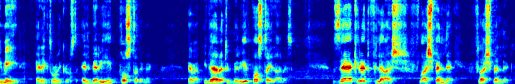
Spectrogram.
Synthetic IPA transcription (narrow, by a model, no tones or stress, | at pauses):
imejl | elɛk̚t̪ʰɾonikjost̪aɛlʲbeɾiːnpʰost̪ʰad̪emɛ̰k̚ʲ | ɛvɛt̪id̪aːɾɛt̪ilbeɾiːnpʰost̪ʰaid̪a̰ːɾɛ̰s | zæːkiɾɛt̪filaʃflaʃbɛlːɛk | flaʃbɛlːɛ̰k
